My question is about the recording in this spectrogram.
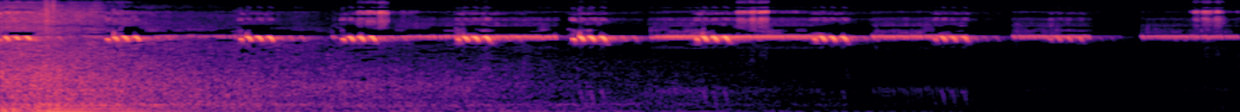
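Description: A cricket chirping in an even rhythm of about two high, pulsed chirps a second, while the tail of a music cue dies away in the first couple of seconds.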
